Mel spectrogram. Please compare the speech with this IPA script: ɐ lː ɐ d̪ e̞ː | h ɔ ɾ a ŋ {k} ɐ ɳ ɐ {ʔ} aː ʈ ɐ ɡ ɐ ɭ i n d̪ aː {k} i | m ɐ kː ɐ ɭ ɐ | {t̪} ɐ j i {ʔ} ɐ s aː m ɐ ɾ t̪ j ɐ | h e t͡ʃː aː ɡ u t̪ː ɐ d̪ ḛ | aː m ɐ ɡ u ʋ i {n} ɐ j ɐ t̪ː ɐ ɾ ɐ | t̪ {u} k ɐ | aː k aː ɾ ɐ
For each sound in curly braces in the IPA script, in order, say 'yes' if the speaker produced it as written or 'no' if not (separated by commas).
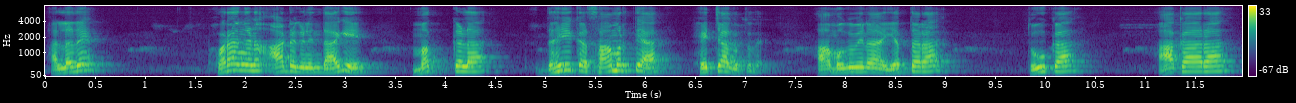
no, yes, no, no, no, yes, no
